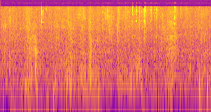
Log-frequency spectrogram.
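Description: Footsteps of a man walking on a paved courtyard, a run of hard shoe strikes a few a second over faint background hiss.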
